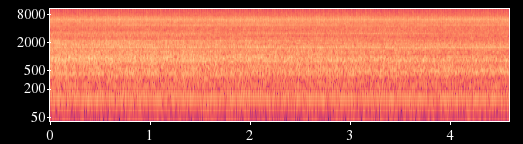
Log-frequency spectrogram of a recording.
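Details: Toyota 4.0L with TRD supercharger at idle, at operating temperature: constant high hissing whir over the low engine rumble, from the supercharger. Supercharger noise at idle.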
